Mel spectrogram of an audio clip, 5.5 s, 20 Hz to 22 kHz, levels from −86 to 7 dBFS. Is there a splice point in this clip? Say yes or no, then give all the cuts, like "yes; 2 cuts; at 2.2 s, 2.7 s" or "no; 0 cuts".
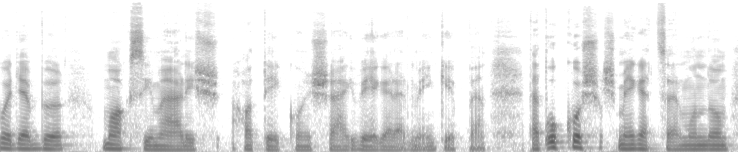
yes; 3 cuts; at 2.6 s, 4.1 s, 4.5 s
